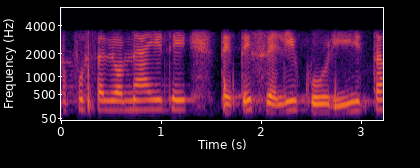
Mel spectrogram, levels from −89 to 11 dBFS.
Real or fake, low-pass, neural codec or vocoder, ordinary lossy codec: real; 5.4 kHz; none; MP3, 32 kbps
